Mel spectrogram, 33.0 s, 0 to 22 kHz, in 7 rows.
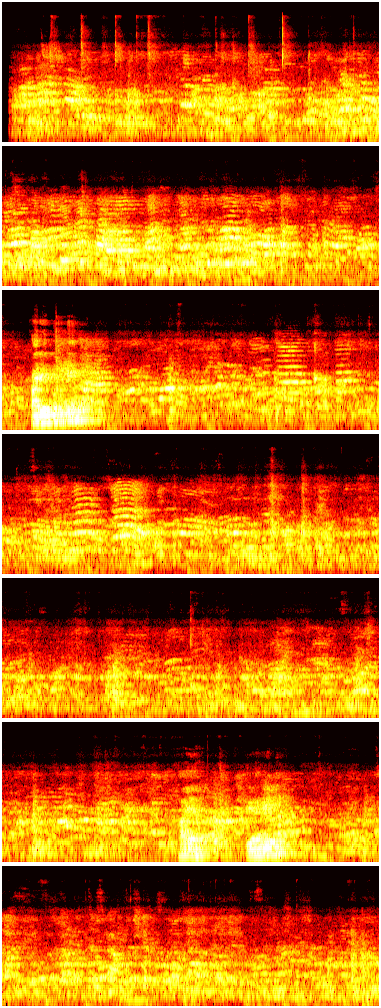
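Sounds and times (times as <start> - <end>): children chattering and calling out: 0.1 - 32.9.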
